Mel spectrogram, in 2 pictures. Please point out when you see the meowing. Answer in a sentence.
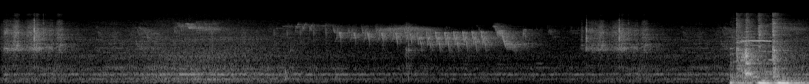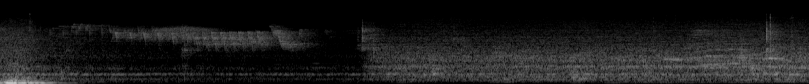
You can hear the meowing from 7.3 to 8.6 s.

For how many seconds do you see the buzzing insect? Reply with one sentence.
The buzzing insect can be heard for 16 seconds in total.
